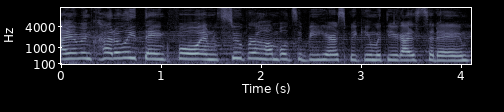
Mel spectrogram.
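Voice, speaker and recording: A woman speaks with a Californian accent. Her voice is high. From California suburbs. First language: Spanish. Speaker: graduating student speaker. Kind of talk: commencement speech.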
